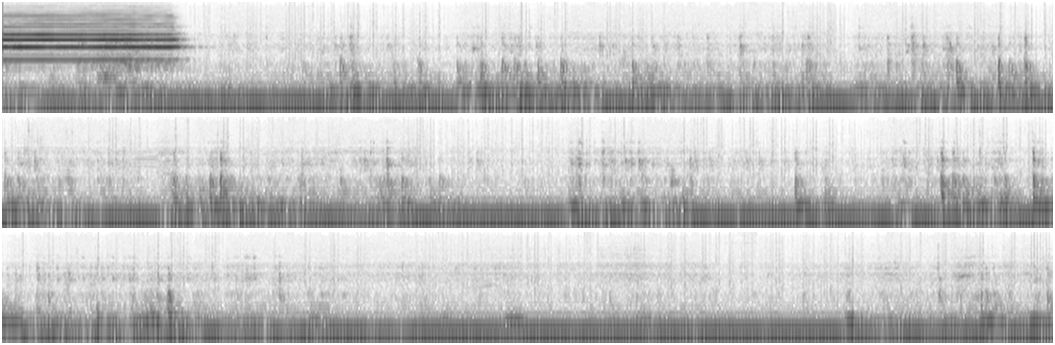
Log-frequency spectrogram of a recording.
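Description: A horn blast, one steady high note, cutting off about a second in: a signal in a sailboat race's start sequence. After it, steady wind rumble on the microphone and water washing along the hull of the small sailboat.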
